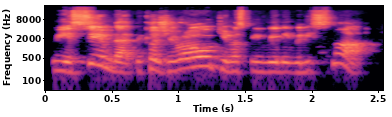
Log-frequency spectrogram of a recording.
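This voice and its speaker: A woman's voice: medium pitch, animated, fast. A woman from Cameroon, an interview guest telling her story in an earnest, reflective way.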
